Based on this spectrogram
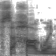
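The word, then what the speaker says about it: Sahuagin: see the head of uh a party of sahagun cross kind of looks both ways i'm interested impressed you haven't messed up the pronunciation of sahagwin once i know well ever since we looked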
